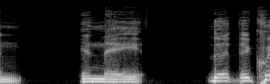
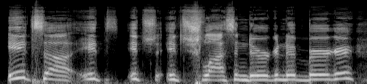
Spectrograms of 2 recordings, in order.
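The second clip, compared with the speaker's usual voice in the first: higher, slow, stammering caller; imitating a caller; 6 semitones higher, slower than usual. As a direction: drag out the hard name slowly. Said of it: "when people will be like".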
